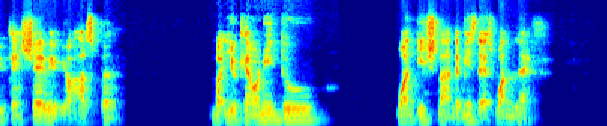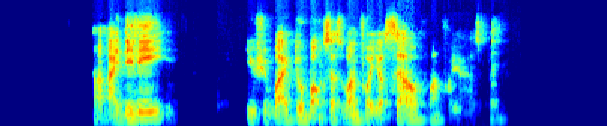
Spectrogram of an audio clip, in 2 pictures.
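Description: A middle-aged man speaks calmly through an online call, in bursts with pauses.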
